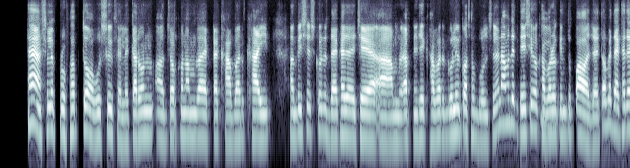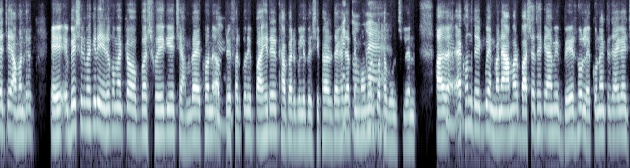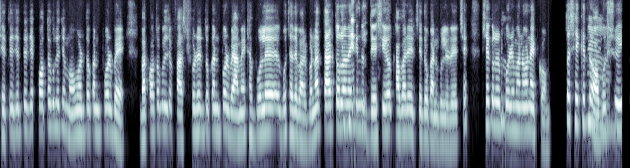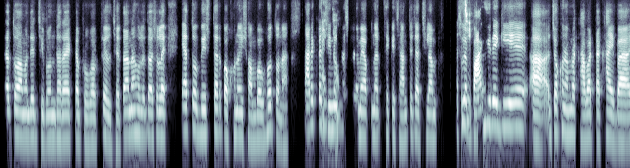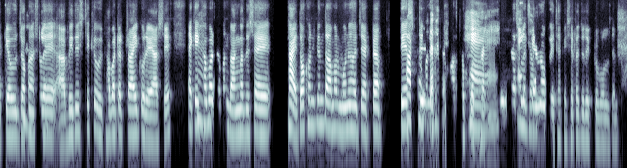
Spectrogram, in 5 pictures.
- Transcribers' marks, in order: other background noise; tapping
- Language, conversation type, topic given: Bengali, unstructured, বিভিন্ন দেশের খাবারের মধ্যে আপনার কাছে সবচেয়ে বড় পার্থক্যটা কী বলে মনে হয়?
